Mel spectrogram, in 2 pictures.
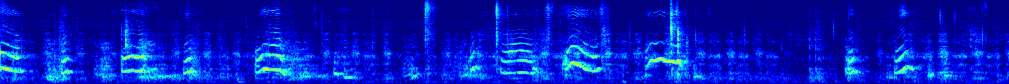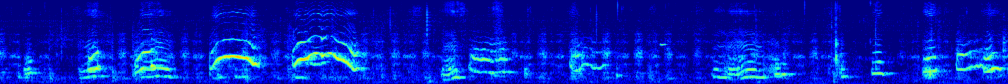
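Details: Six-day-old White German Shepherd pups, "of White Night" B litter, in a small room: softer, busier mix of faint whines and squeaks from several puppies, with brief louder cries near the middle and steady rustling throughout.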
